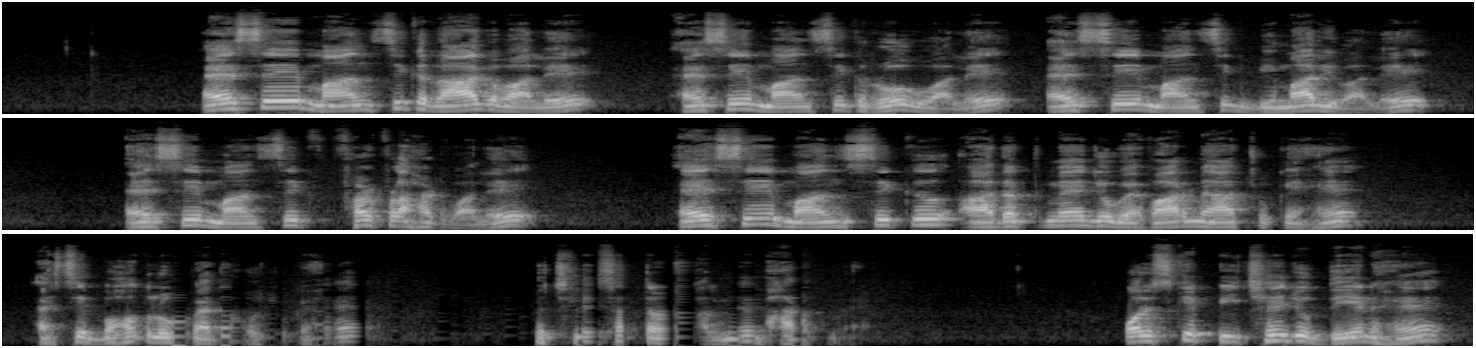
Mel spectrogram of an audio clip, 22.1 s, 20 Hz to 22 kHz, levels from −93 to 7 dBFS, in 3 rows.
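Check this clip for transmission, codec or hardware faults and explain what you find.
One transmission fault. From 15.57 to 18.73 s, repeated packet loss (robotic sound): 22 lost or late packets, each covered by extending the previous audio, concealing about 30 percent of the stretch, gaps up to 80 ms, leaving choppy sound with pieces missing.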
